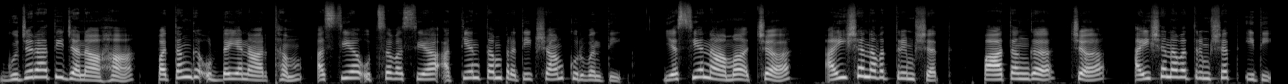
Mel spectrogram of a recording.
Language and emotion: Sanskrit, neutral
